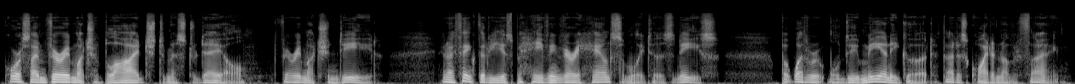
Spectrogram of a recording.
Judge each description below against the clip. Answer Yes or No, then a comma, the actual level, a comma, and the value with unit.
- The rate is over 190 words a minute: Yes, average, 200 wpm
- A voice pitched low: Yes, very low, 90 Hz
